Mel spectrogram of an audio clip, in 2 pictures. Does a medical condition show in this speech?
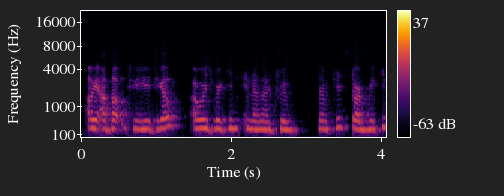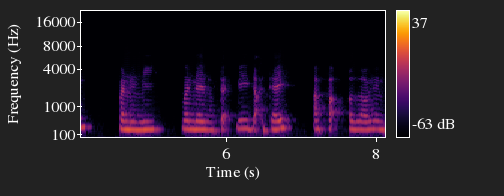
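Yes: Down syndrome; congenital, stutter; age 24; brought out by anxiety, learned to control stutter for public speaking.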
